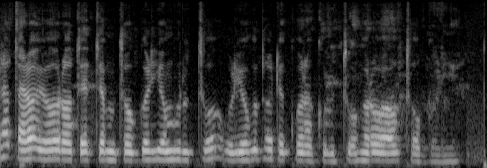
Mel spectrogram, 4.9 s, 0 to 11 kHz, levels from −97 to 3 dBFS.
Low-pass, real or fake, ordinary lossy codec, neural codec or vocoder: none; fake; none; vocoder, 22.05 kHz, 80 mel bands, WaveNeXt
